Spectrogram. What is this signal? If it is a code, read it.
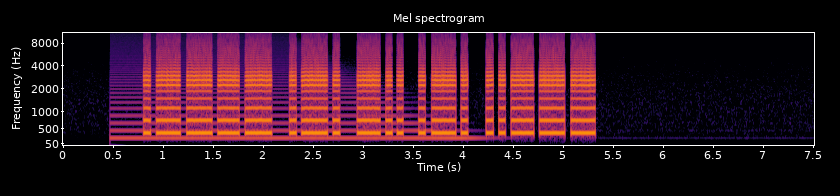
Morse code, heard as a buzzer, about 19 wpm. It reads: 1RDR2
